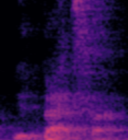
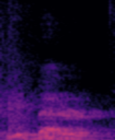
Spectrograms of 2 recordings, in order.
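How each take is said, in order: First: It is said in a British accent. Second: It is said in an American accent. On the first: "British pronunciation" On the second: "American pronunciation"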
